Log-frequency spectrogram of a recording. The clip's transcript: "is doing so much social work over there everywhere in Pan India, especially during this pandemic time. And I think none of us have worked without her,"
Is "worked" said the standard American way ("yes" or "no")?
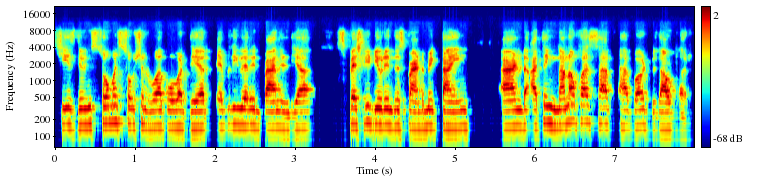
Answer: no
